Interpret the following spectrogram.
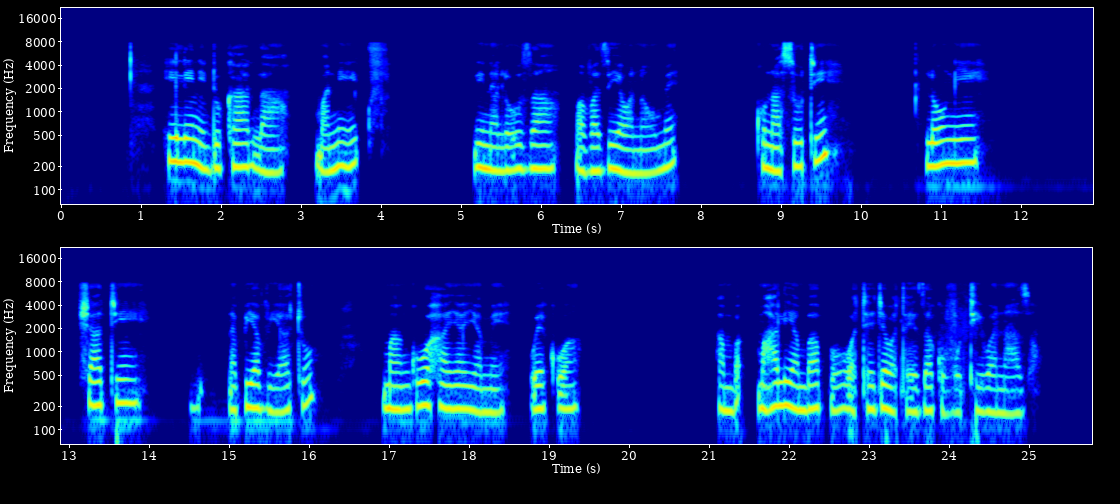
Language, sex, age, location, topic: Swahili, female, 25-35, Nairobi, finance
